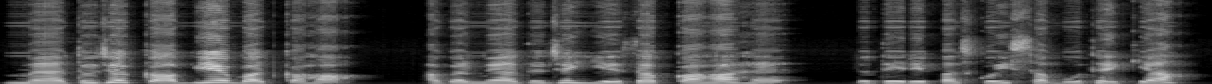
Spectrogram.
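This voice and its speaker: A woman voicing a crafty, miserly village uncle in a children's cartoon, gruff and dismissive. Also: medium pitch, measured pace, darkish tone, dry recording, natural voice. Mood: scornful, dismissive. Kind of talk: children's cartoon story voice acting.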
